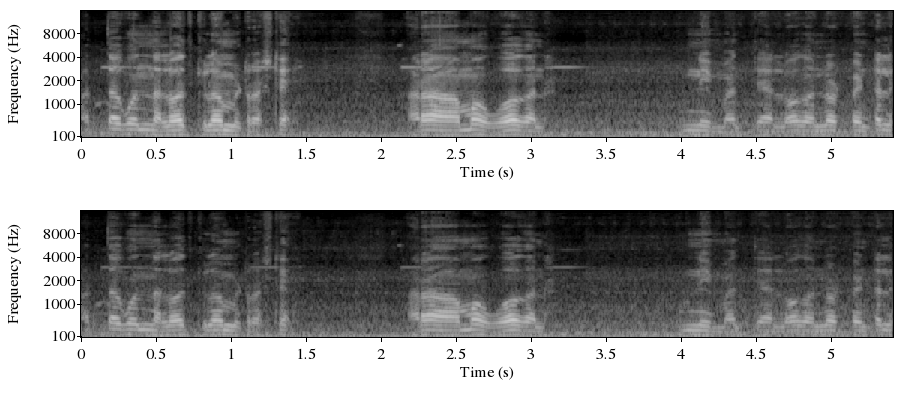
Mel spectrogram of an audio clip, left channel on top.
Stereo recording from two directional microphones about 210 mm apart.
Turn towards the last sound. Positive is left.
turn(degrees=0)  # may be behind; listen again after turning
